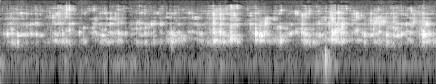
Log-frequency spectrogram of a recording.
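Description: Thin stream of water poured from a jug into a partly filled glass measuring cup, trickling and splashing unevenly into the water.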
